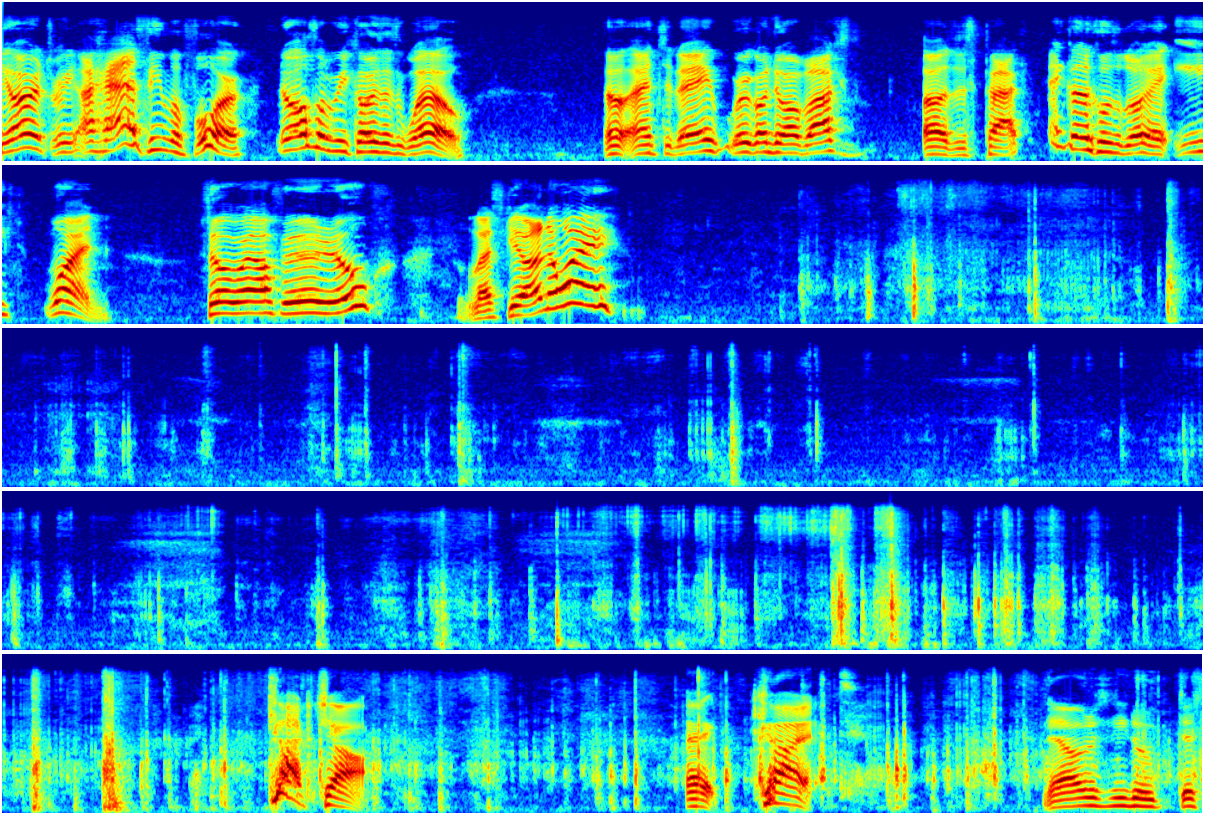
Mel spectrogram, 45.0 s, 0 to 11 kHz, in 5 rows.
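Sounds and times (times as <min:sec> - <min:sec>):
packaging being opened by hand: 0:30.1 - 0:45.0.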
